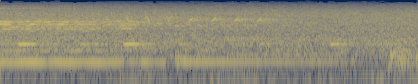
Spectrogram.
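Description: Small wooden harp played alone between sung lines: plucked notes ring and fade, and a fresh note is struck near the end.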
